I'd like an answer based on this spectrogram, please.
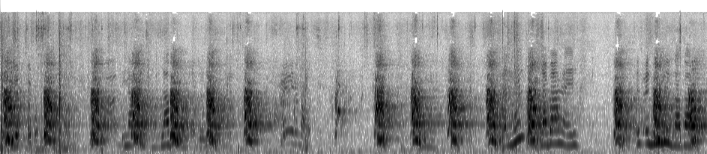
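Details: Giant Schnauzer Bayuma, registered as Blackmoore Radinie, barks in loud, deep, harsh bursts about every half second to second, with a brief pause near ten seconds; a human voice is audible between some barks.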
